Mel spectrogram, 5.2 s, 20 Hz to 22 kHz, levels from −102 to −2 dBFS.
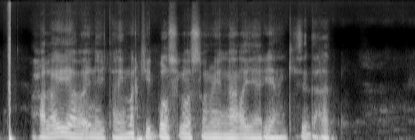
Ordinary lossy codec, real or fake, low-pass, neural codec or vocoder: none; fake; none; codec, 44.1 kHz, 2.6 kbps, SNAC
